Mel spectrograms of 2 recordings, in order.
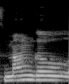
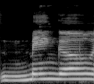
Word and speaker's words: mango: when I used to pronounce Mongo like Mongo, and I used to get made fun of like, oh my gosh, you have an accent, it's mango, and it's like an exotic fruit.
